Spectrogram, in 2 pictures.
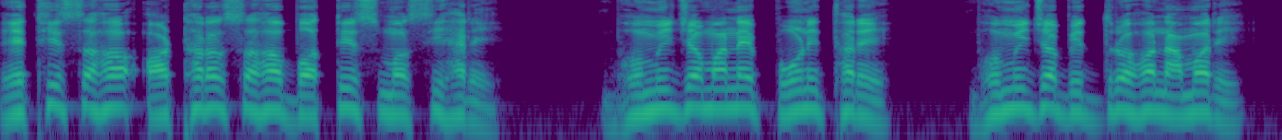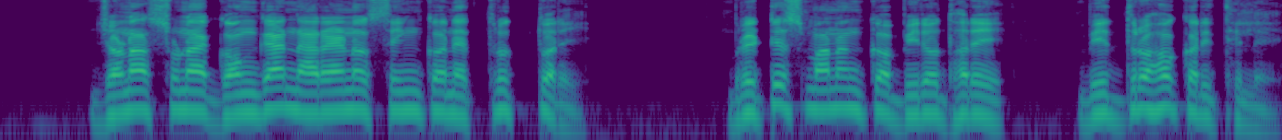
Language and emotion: Odia, neutral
